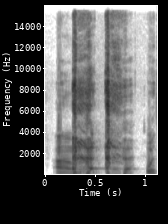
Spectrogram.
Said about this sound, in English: Crowd's nervous, too. I hear some of y'all coughing over there.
